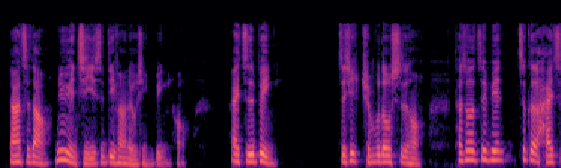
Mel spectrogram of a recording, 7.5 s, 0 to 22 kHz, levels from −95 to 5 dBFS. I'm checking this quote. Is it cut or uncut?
uncut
